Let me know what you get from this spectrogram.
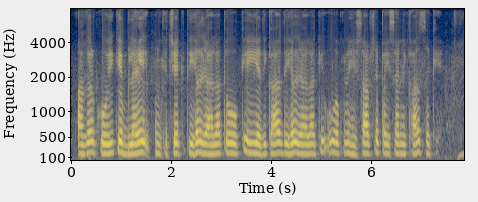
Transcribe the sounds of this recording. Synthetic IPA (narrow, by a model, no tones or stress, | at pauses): ɐɡəɾkoːikeblɛːkt͡ʃeːkd̪ɪɦəld͡ʒaːlat̪ookeɦiɐd̪ʱɪkaːɾd̪ɪɦəld͡ʒaːlakioɐpneɦɪsaːbsepɛɪsanɪkaːlsɐkeː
